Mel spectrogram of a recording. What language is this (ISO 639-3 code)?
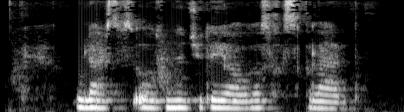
uzb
